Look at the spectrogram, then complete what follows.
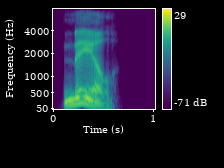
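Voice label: "nail", English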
